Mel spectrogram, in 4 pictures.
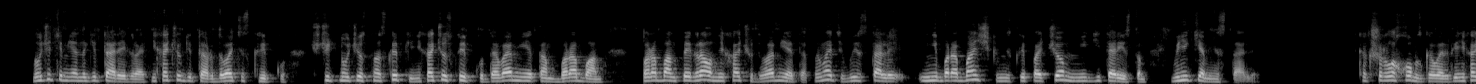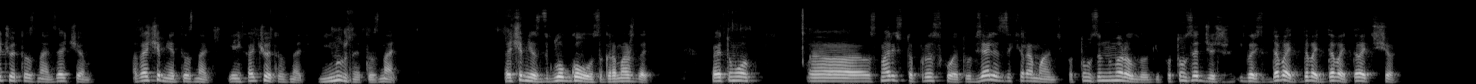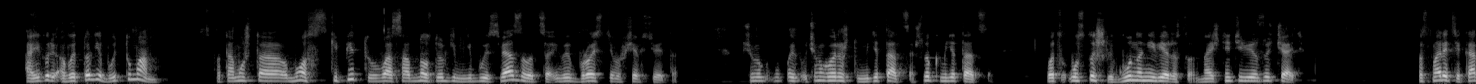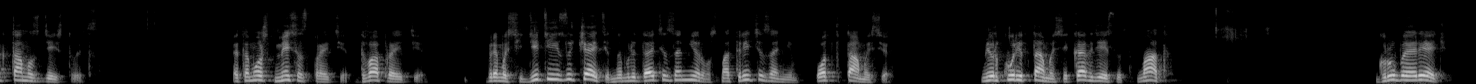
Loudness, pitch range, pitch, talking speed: -24 LUFS, 145-190 Hz, 170 Hz, 165 wpm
